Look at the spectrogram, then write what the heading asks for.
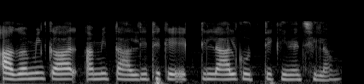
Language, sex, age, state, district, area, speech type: Bengali, female, 18-30, West Bengal, South 24 Parganas, rural, spontaneous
